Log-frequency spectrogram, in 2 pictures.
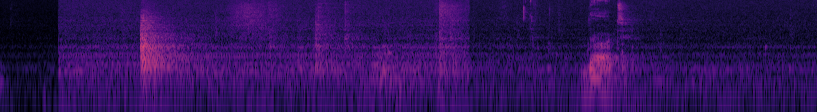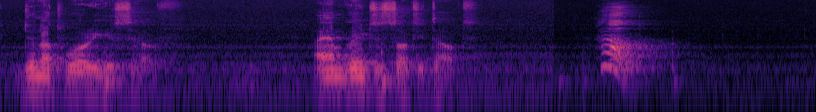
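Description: An elderly man speaks firmly nearby.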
